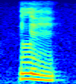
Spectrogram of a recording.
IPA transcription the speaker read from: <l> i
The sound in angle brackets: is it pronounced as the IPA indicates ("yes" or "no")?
yes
